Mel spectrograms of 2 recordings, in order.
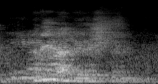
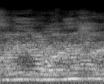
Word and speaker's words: revaluation: Okay, whenever I ask you, it should not be pronounced as revolution, it should be pronounced as revaluation.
